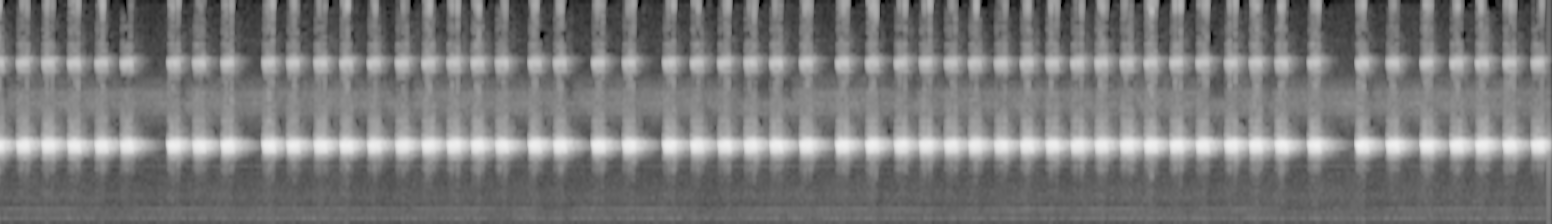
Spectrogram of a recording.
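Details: Loud, clear calling of a male jerabang cricket: a long run of sharp, high chirps, roughly three or four per second, broken by a few short pauses, against a quiet background.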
